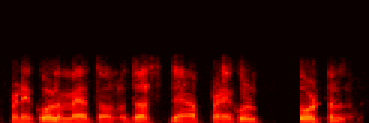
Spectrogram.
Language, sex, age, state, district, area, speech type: Punjabi, male, 18-30, Punjab, Fazilka, rural, conversation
